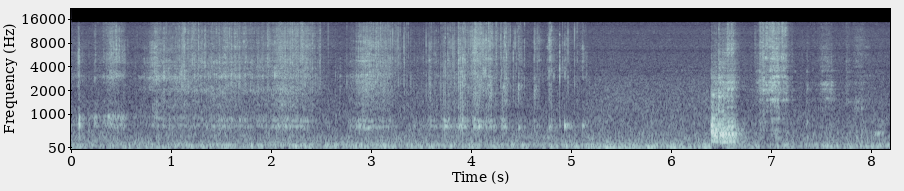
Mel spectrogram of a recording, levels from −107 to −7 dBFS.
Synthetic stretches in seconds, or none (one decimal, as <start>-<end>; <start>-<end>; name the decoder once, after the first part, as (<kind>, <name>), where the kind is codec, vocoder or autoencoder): 0.0-2.7 (vocoder, BigVGAN v2); 4.0-8.2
